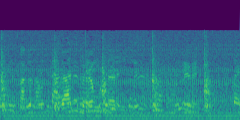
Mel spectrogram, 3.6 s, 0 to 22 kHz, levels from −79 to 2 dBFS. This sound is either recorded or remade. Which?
recorded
